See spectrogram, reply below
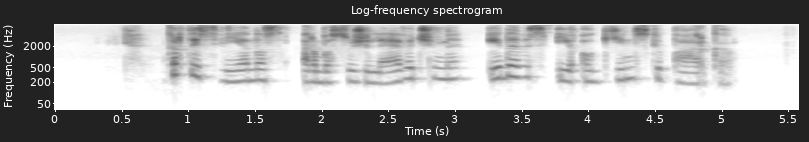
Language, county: Lithuanian, Kaunas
